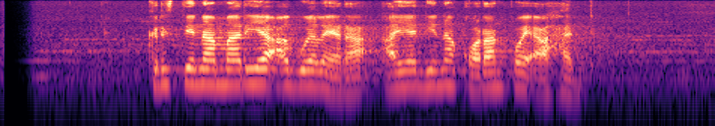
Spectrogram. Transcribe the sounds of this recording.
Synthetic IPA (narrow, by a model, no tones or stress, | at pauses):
kɾist̪inamaɾiaʔaɡuɛlɛɾa̰ʔajadinakɔɾanpɔɛʔahad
